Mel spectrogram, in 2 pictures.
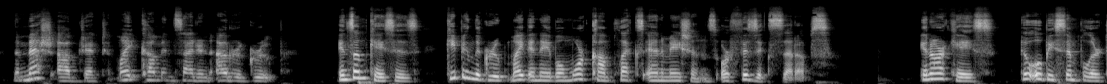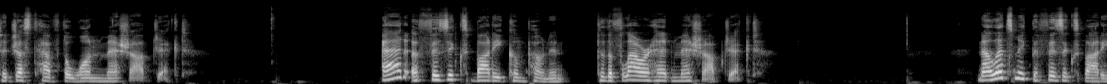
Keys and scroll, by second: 9.8 Delete, 14.5-15.6 typing.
